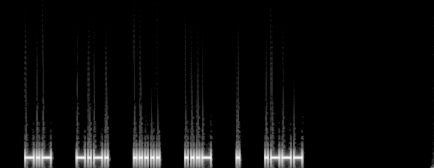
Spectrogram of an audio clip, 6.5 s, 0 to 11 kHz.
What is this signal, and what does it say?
Morse code, heard as a keyed tone, about 28 wpm, spaced as for 16 wpm, 700 Hz. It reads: KC5VEJ
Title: USA Call Signs - 6 Characters - 3x Character Spacing - 28wpm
